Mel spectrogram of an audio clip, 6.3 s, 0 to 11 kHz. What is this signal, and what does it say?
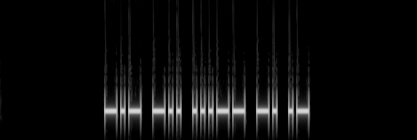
Morse code, heard as a keyed tone, about 20 wpm, 700 Hz. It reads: KD3NA
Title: Speed Racing - USA 2x2 Call Signs 17wpm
